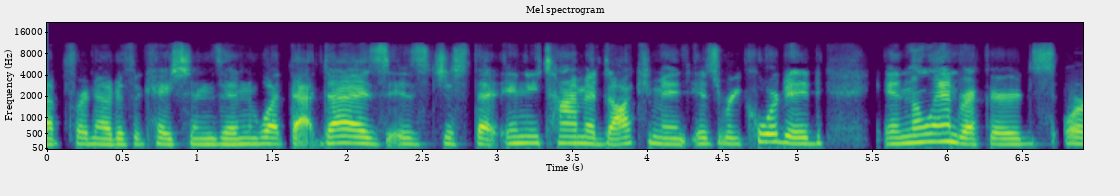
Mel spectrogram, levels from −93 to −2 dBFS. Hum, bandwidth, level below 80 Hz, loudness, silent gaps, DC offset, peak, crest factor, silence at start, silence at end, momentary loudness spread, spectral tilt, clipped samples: none; 11.5 kHz; -50 dBFS; -17 LUFS; none; under 0.1%; 0 dBFS; 16 dB; 0 s; 0 s; 9 LU; -5 dB/octave; under 0.1%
